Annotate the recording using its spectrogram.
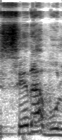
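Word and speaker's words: Sara Bull: বলেছেন যে আমি অলি সেরা বুল কেন বলি আসলে বাংলায় হচ্ছে সারা লেখা থাকে ইংরেজি এসির উচ্চারণটা সারা নয় সেরা বুল লুইবার্গ সেরা ভুল বলতেন সেজন্য আমি সেরা ভুল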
